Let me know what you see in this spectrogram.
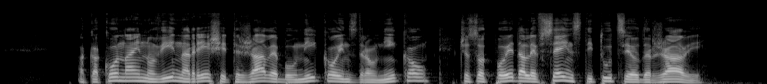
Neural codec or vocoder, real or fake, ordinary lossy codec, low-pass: none; real; none; none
